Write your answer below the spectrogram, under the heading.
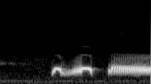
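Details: Spotted dove giving 'thúc gù' coos, used to lure wild doves. After a quiet start, a wavering double-humped hoot is followed by a drawn-out level coo, with a faint low hum underneath.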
